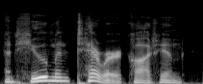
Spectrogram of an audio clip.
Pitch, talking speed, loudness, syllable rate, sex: 115 Hz, 150 wpm, -17 LUFS, 3.9 syllables/s, male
